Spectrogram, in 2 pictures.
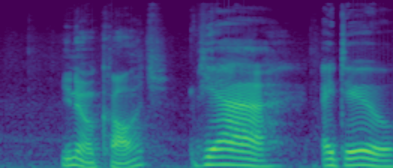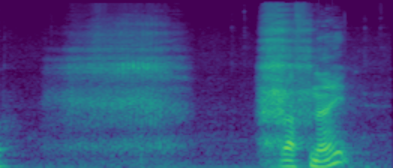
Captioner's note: sighs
